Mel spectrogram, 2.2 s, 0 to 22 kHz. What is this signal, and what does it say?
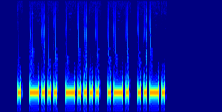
Morse code, heard as a keyed tone, about 40 wpm, 700 Hz. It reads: EB6RF
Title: DXCC-100 Call Signs - 5 Characters - Repeated 3x - 40wpm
